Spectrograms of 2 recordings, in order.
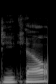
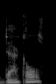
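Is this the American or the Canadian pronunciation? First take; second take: American; Canadian. First: The word is said the American way. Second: The word is said the Canadian way. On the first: "I've noticed in the U.S. they say decal" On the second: "up here in Canada we tend to say decals"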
